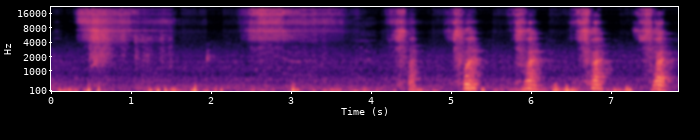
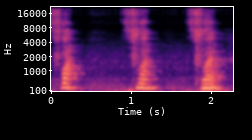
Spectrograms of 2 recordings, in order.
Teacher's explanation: दोनों होठों को बंद करके बाहर हवा निकालना, फ फ फ फ फ। होठ ऊपर जा रहे हैं, आपके दांत भी आगे थोड़े ऊंचे उठ रहे हैं और दांतों के बीच में से होठों के बाहर हवा निकले, फ फ फ। ज्यादा रोल किसका है, इसके अंदर नीचे वाला होठ और नीचे वाला जो दांत है उनका काम है, ऊपर वाला हिल नहीं रहा।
